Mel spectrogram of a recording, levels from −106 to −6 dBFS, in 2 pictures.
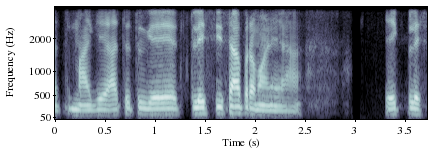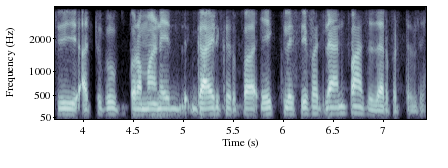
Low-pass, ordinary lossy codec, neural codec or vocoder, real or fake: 3.6 kHz; none; none; real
